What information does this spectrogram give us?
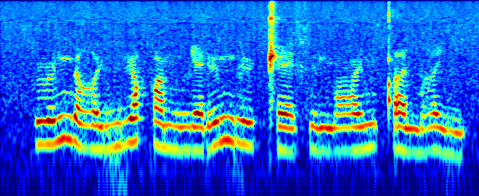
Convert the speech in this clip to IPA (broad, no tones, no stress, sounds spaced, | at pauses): ɭ ʏ m ʏ ʁ ʉ ɲ ʉ q u m ɲ ɛ ɾ ʏ m l ʉ ǁ ɛ x ʏ m ʕ ʏ m qʼ i m ʁ i m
